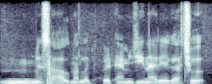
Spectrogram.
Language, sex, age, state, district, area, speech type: Kashmiri, male, 18-30, Jammu and Kashmir, Shopian, rural, spontaneous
